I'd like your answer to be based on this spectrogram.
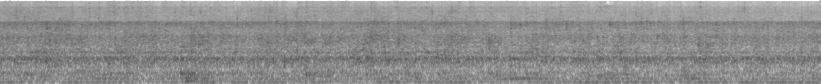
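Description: Masala mixed with ground nuts frying in a pan for nargisi kofta curry, giving a continuous dense hiss of sizzling oil at a steady level, close and unbroken with no speech.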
